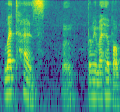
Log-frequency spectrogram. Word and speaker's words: 4LTZ: Y'all, you see the title of the video, dang on 4 letters, Letez. Let me get my hip-hop on. Letez. We don't pronounce R.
